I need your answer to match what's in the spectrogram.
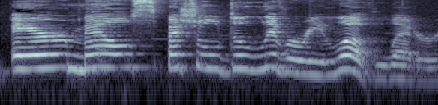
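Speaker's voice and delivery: high, loud flying shout; gleeful storybook yell. Acted. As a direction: holler it while sailing through the air. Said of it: "yelled Grover".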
